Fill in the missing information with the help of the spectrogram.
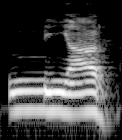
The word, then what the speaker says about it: Niar: Mein Insta-Name wird Niar ausgesprochen. Rollendes R hinten dran.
